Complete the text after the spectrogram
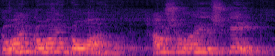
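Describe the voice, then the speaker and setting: Man as old skinflint businessman, querulous high voice, radio-play acting, distant in a reverberant space. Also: fairly even intonation, moderate pace, mellow. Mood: anxious, wheedling. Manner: querulous, exclamatory. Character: crotchety miserly old businessman, sceptical then frightened. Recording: noisy, very echoey room, far from mic.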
